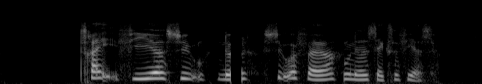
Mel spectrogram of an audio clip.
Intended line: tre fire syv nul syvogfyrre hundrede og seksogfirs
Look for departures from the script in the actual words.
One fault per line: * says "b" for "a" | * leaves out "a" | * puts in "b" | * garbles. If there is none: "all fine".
all fine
